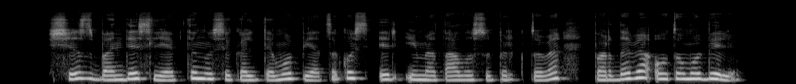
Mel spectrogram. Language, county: Lithuanian, Alytus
